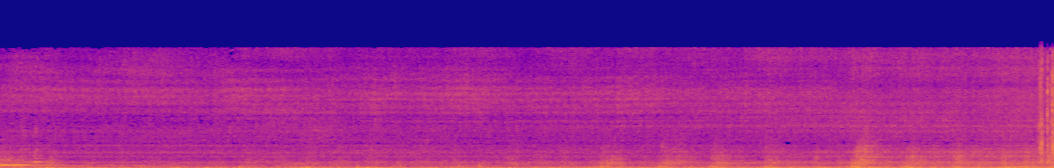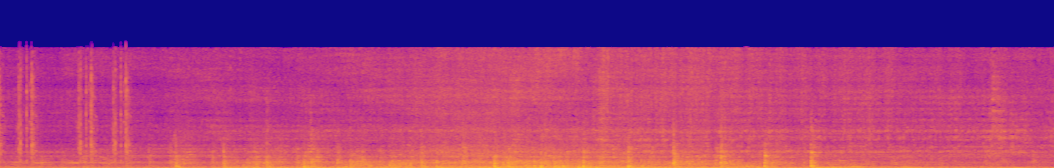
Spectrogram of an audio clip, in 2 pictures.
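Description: Steam locomotive at work: hiss and running noise build to their loudest about three-quarters of the way through, then ease off. A few sharp metallic clanks come about halfway through.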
